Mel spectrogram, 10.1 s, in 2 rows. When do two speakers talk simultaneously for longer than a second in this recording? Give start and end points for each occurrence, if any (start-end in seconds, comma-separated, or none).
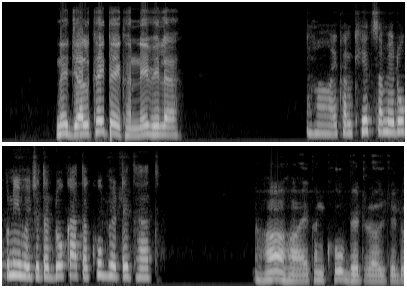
none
